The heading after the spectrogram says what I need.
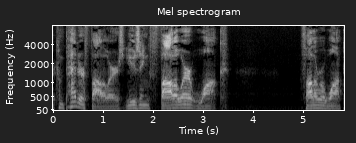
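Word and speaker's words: Followerwonk: followers using follower wonk follower wonk is spelled fo l l o w e r w n k like Wily Wonka learn from them and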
